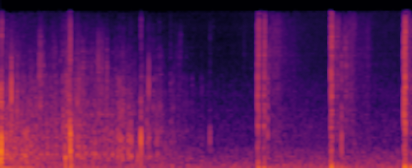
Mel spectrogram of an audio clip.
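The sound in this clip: Faint footsteps of a man climbing the steps to his apartment: several separate, irregularly spaced steps over a low, steady background hush, with no talking.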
